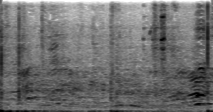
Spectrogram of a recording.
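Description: Basketball being dribbled on a hardwood gym floor, a run of repeated bounces, with voices in the gym.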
